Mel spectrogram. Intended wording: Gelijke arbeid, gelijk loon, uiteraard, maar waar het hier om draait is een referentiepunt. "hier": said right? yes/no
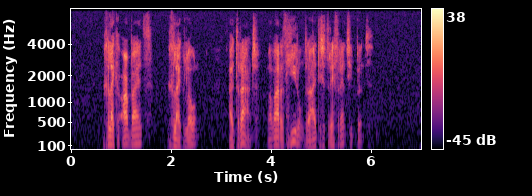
yes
